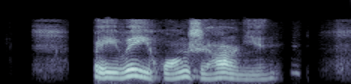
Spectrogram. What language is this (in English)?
Chinese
